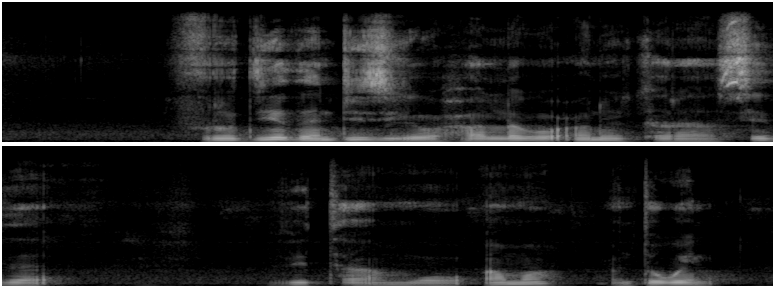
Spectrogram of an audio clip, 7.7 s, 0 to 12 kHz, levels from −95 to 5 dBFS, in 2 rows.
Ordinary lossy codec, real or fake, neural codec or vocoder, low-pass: none; real; none; 10.8 kHz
